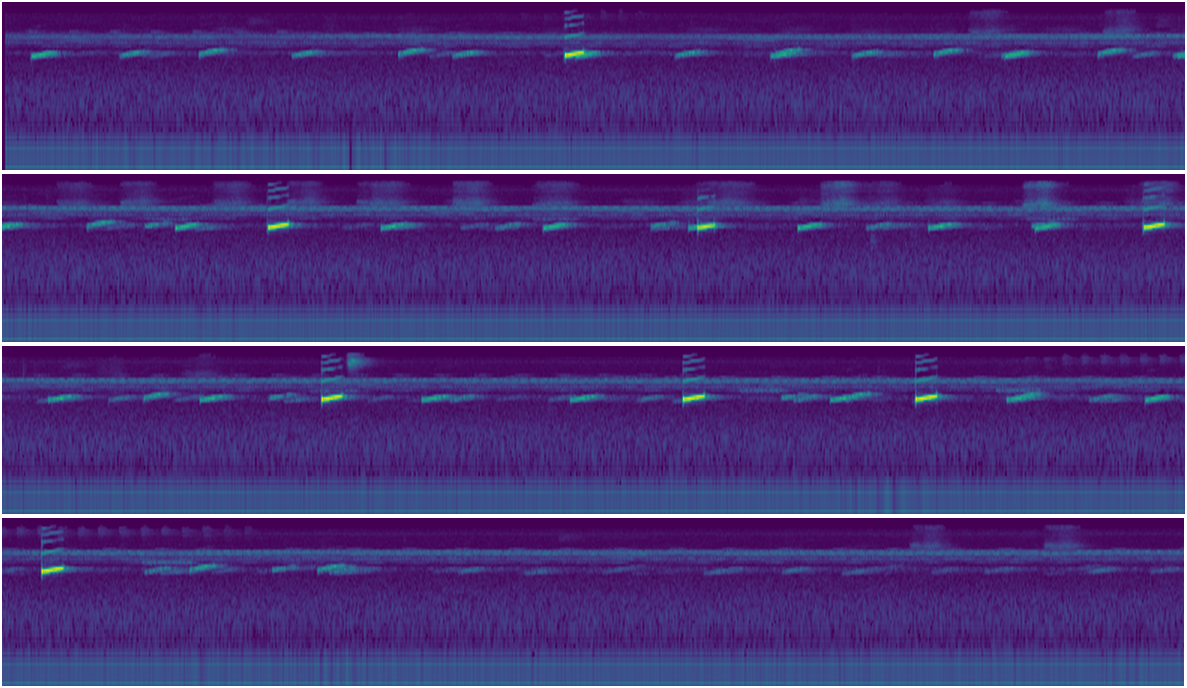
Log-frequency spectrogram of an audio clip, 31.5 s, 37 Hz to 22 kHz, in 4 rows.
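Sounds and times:
Diasporus citrinobapheus calling: 3.8s - 4.0s, 7.9s - 9.9s, 12.4s - 13.4s, 14.2s - 18.8s, 19.6s - 20.6s, 21.4s - 22.7s, 23.4s - 24.2s.

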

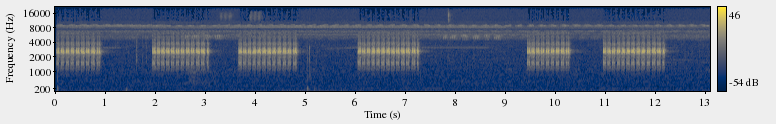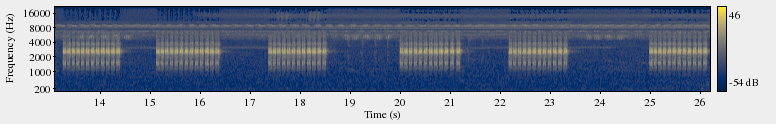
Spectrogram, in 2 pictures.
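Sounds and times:
Ingerophrynus parvus calling: 0.0s - 5.2s, 6.0s - 7.4s, 9.4s - 10.4s, 11.0s - 12.3s, 13.2s - 14.5s, 15.1s - 16.5s, 17.4s - 18.6s, 20.0s - 23.5s, 25.0s - 26.2s.

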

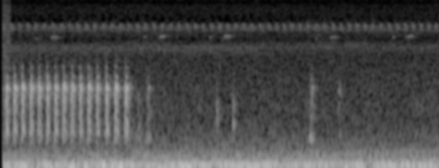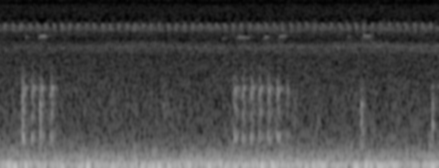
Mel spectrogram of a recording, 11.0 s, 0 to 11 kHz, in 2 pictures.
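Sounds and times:
Lesser spiny frog Quasipaa exilispinosa calling in pulsed trains: 0.0s - 10.9s
low rumbling background: 1.2s - 10.9s.

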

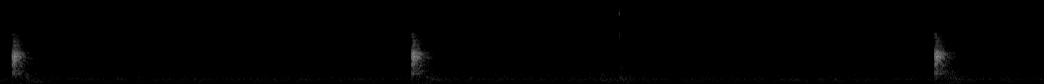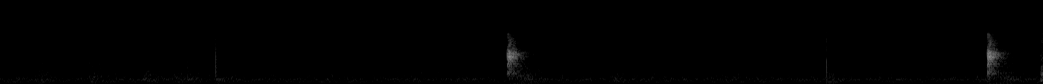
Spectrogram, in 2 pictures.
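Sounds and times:
Leptopelis uluguruensis: 0.1s - 0.5s, 4.1s - 4.5s, 9.3s - 9.7s, 15.5s - 15.9s, 20.3s - 20.7s.

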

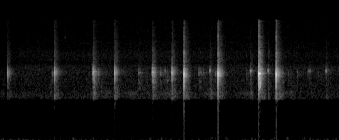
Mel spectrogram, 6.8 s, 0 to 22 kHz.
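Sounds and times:
Boophis microtympanum frog: 3.0s - 5.7s.

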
